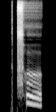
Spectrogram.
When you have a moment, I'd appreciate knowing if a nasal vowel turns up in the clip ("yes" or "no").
no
